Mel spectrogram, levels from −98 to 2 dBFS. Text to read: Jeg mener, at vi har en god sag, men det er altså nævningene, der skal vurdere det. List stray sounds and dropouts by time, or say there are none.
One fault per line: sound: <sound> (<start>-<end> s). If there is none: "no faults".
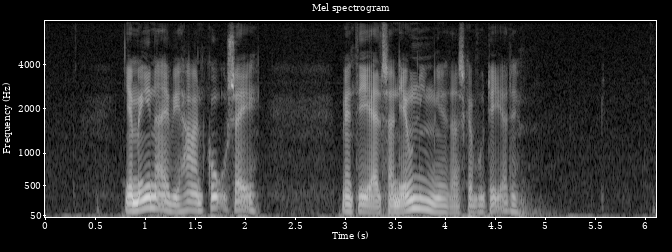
no faults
